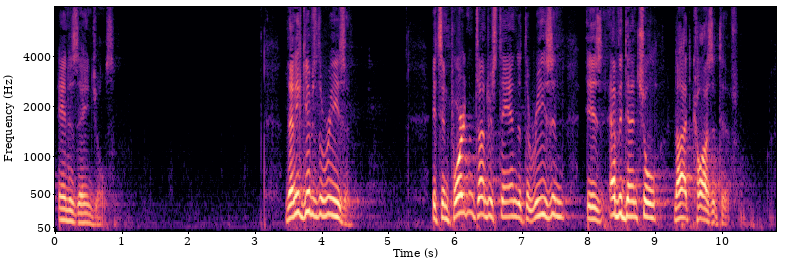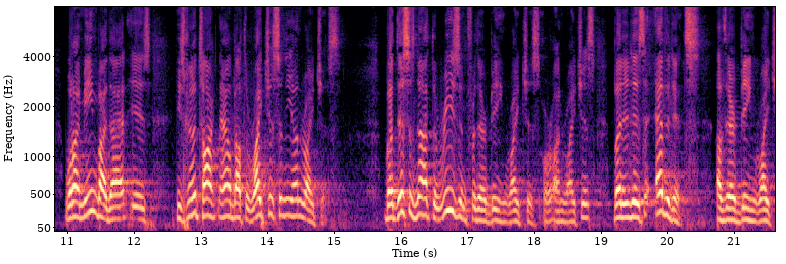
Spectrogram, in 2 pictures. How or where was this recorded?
large echoing room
